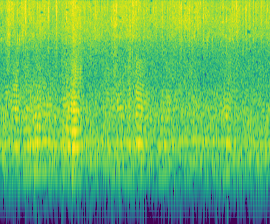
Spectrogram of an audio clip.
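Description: A bee's steady, droning buzz that swells and fades slightly as it moves about.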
